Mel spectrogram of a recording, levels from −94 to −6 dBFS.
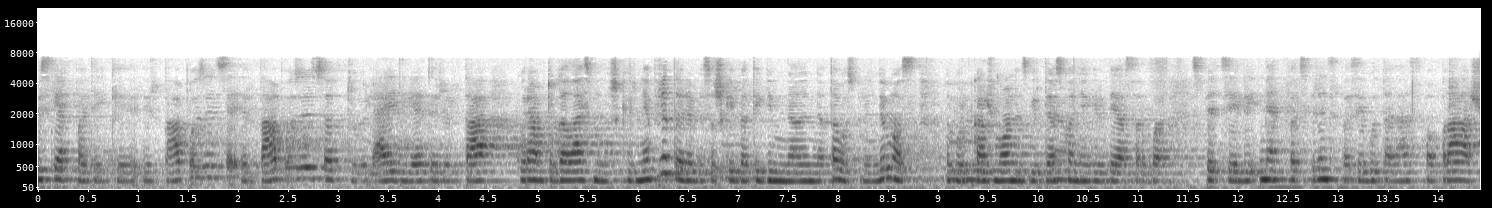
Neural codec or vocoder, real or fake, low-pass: none; real; 7.2 kHz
